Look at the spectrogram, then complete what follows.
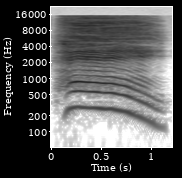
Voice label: "hey" stoned; Voice; ooh ahh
